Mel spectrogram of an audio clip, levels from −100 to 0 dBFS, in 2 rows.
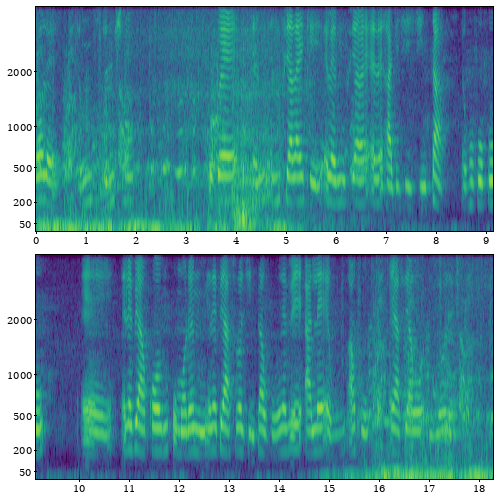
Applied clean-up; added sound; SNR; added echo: none; Bark; 6 dB; none.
